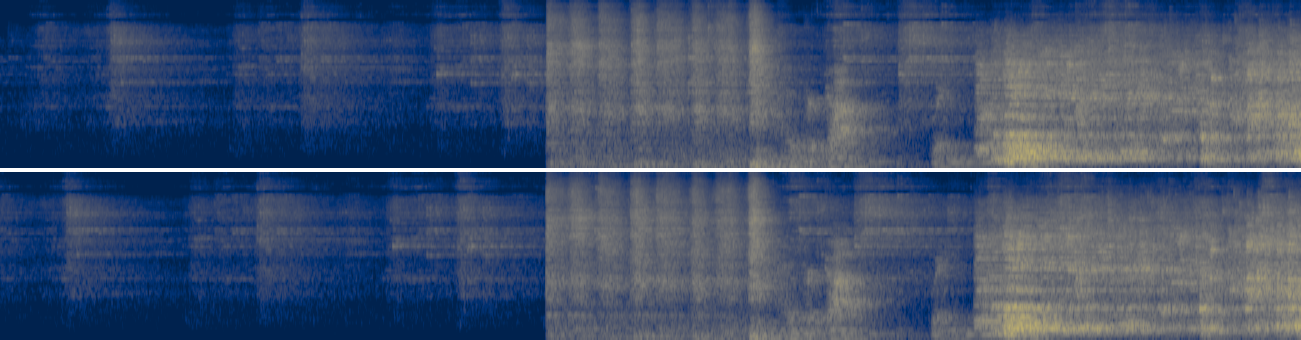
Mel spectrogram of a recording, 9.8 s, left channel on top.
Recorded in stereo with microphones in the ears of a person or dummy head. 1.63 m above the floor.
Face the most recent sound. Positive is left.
turn(degrees=-35)  # may be behind; listen again after turning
